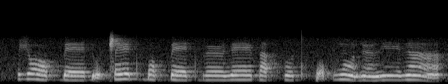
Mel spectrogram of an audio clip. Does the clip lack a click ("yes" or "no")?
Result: no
